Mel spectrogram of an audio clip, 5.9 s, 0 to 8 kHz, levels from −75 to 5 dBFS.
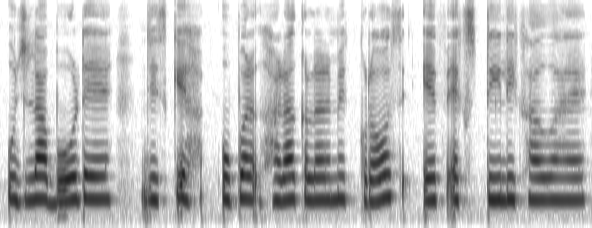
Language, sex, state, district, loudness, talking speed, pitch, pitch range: Hindi, female, Bihar, Patna, -16 LUFS, 130 wpm, 270 Hz, 265-275 Hz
